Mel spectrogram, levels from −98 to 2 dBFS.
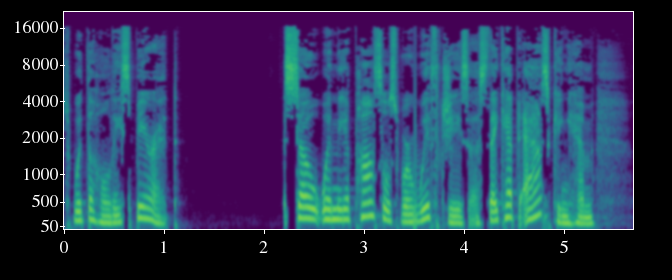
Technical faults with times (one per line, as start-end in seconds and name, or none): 3.50-3.52 chunks out of order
